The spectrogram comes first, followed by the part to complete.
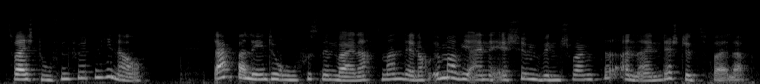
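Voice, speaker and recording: A woman narrating a humorous Christmas story aloud, lively, with the odd slip and restart. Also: fairly high pitch, normal speed, highs cut off. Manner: lively reading with occasional slips and restarts. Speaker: audiobook narrator.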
